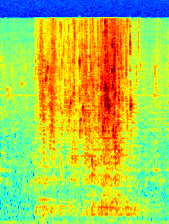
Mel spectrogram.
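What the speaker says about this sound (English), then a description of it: "We're going to put the liquid back in there." Strained Wagyu beef broth poured back into a pot, a short soft gush of liquid that swells midway and then tapers off, fairly quiet with no speech.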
